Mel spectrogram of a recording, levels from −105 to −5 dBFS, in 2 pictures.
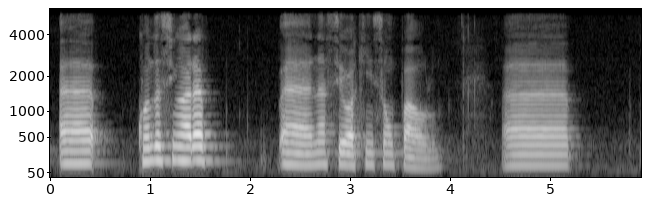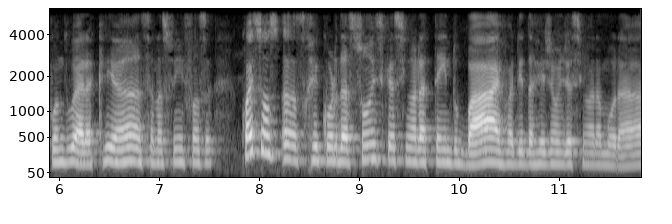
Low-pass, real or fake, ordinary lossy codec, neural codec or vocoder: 5.4 kHz; real; none; none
